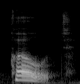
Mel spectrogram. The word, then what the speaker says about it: coat: U-O, pronounce it as long O, coat.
